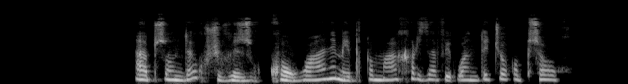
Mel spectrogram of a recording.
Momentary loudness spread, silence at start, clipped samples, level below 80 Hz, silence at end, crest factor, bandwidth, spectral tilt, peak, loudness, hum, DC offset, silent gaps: 8 LU; 1.35 s; under 0.1%; -66 dBFS; 0.7 s; 20 dB; 9.4 kHz; -5.5 dB/octave; -4 dBFS; -22 LUFS; none; under 0.1%; 2.63-2.69 s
